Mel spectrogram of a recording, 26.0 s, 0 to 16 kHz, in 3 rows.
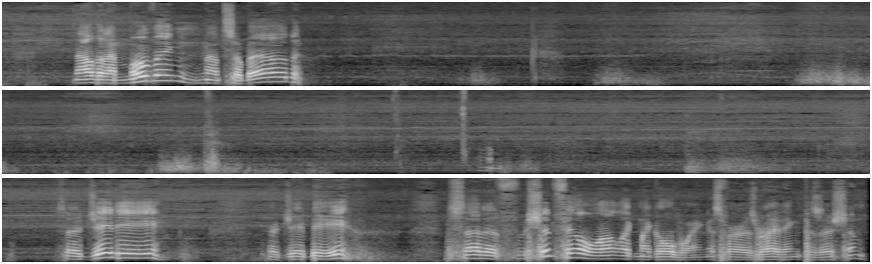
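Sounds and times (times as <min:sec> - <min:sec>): motorcycle engine at low speed: 0:00.0 - 0:26.0.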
